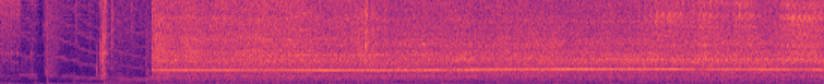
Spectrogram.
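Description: Electric orbital palm sander running steadily with a high whine, sanding a wooden pattern; it starts about a second in, after a short stretch of the wood being rubbed by hand on a sheet of sandpaper. Background music plays underneath.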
